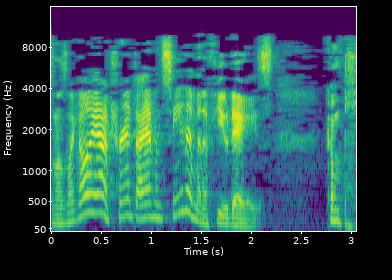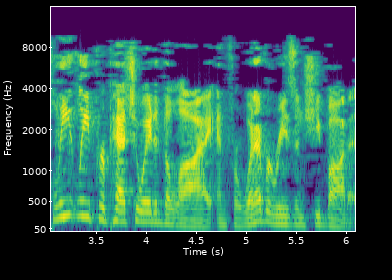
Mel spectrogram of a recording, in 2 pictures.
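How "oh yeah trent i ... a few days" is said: disguised put-on voice, pushed very high, swooping. Retelling pretending on the phone to be a cousin: retelling a put-on higher voice. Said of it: "made my voice a little higher than it was usual".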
